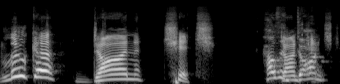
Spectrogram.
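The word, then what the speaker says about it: Dončić: It's Luka Doncic. How's it Don? It's not set yes, the way it's spelled.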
